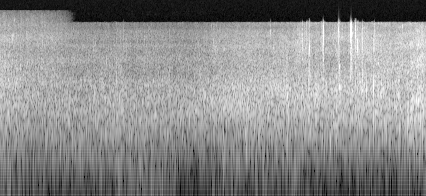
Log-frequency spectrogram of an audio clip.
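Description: Sea washing against a rocky shore with wind, an even hiss of waves, and a few sharp clicks about five seconds in.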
